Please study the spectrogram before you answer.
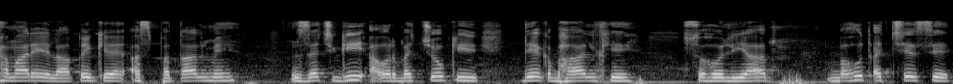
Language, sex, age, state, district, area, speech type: Urdu, male, 18-30, Uttar Pradesh, Ghaziabad, rural, spontaneous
